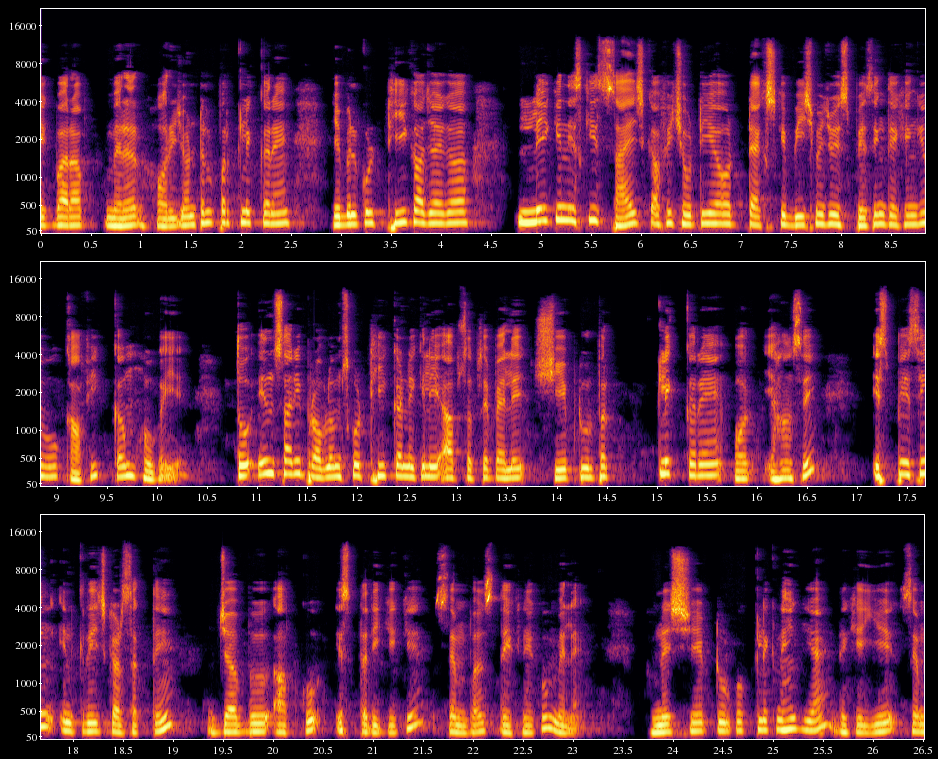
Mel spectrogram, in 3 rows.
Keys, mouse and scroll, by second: 6.2 scroll up 1, 10.3-10.6 scroll down 1.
